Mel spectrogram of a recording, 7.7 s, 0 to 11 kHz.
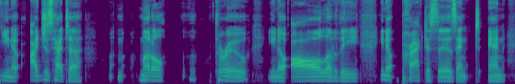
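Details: Adult male podcaster who stutters, with about 20 years of speech therapy in school, college and the US Air Force: stuttering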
